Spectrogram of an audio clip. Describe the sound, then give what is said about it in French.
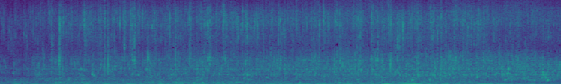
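Shower water runs steadily, an even hiss of spray pattering down with a faint low hum underneath, continuous and unbroken throughout. “Après avoir rangé ses affaires, il prend sa douche.”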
